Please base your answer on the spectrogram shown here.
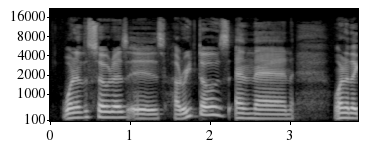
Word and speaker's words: Jarritos: get it straight one of the sodas is Jarritos and then one of the candies I was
